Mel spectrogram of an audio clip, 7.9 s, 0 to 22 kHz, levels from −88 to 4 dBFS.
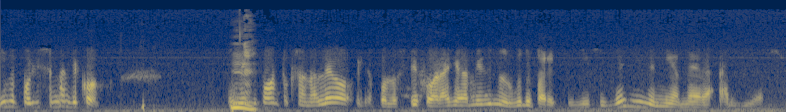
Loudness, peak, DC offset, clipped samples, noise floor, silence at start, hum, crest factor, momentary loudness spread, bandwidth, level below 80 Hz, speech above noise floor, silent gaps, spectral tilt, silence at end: -22 LUFS; -4 dBFS; under 0.1%; under 0.1%; -44 dBFS; 0 s; none; 18 dB; 16 LU; 15.5 kHz; -44 dBFS; 23 dB; none; -7 dB/octave; 0.05 s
